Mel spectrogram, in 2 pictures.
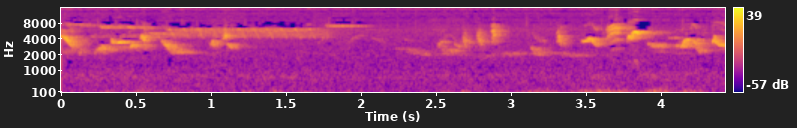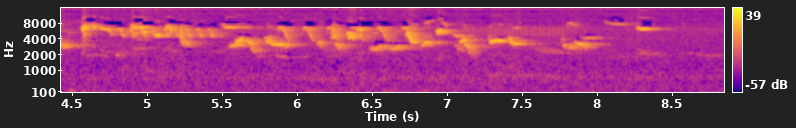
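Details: Two Eurasian blackcaps, one close behind and one just over the other side, sing loud, scratchy warbling phrases that run on almost without stopping, high and rapid, with some low rumble underneath.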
